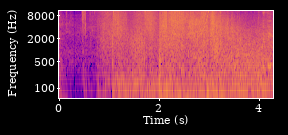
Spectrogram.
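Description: A magical burst crackles and shimmers.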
